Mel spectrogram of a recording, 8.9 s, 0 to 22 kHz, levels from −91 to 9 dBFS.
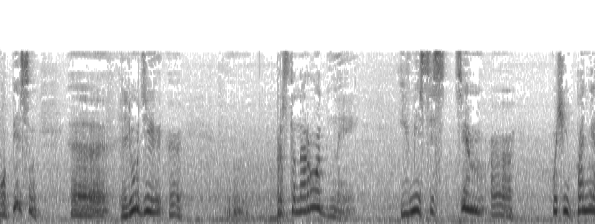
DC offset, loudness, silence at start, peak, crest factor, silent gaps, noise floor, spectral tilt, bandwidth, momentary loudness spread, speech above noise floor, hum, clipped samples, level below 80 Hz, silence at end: under 0.1%; -19 LUFS; 0 s; -4 dBFS; 14 dB; none; -37 dBFS; -5.5 dB/octave; 8.8 kHz; 21 LU; 20 dB; none; under 0.1%; -42 dBFS; 0 s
